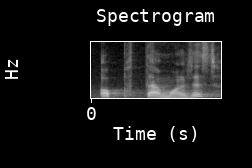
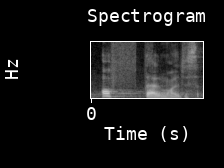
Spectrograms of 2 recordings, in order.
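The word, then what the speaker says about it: ophthalmologist: it's the IE specialist we don't say say opthalmologist we say opthalmologist as I mentioned earlier pH is a f sound okay so it is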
